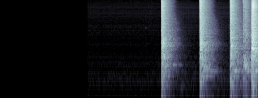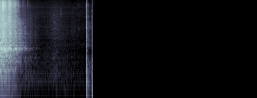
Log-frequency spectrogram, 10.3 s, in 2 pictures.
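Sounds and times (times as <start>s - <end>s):
saw falling: 3.2s - 5.7s.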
